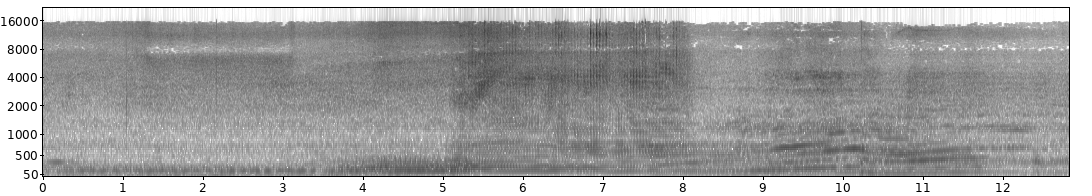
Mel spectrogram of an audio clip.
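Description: Car engine running low and steady, then revved hard as the car accelerates away: the pitch climbs for several seconds, drops sharply once at a gear change about ten seconds in, and climbs again.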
